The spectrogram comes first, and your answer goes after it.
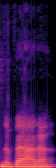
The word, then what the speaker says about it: Nevada: over the world but here in Nevada or Nevada is how they say it here I I keep having to remind myself it's Nevada not Nevada I'm used to Nevada um they found a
